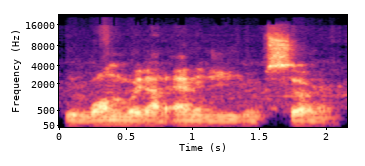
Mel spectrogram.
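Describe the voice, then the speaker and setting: Guy doing slow guided meditation, really mellow, gentle n repetitive, bit of background noise. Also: low voice, little pitch movement. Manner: gentle, repetitive, unhurried with long pauses. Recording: roomy echo, faint background noise.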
